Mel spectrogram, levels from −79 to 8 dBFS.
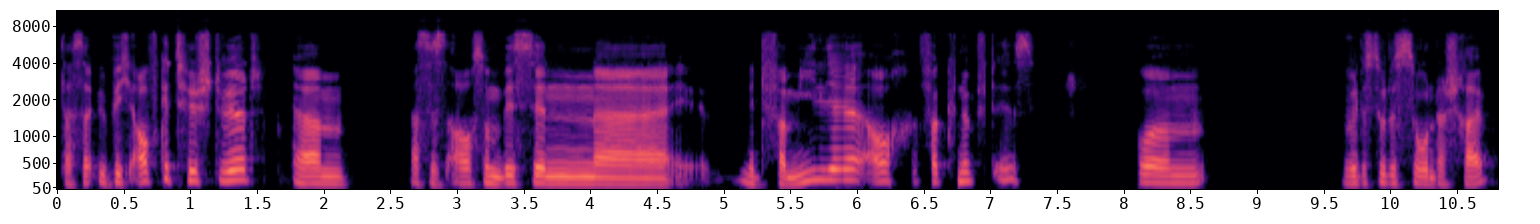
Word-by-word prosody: dass - - -7
da - - 0
üppig - - -4
aufgetischt 175 0 0
wird, 190 +3 +3 0.2
ähm, 130 -3 +2 0.5
dass - - -7
es - - -5
auch 135 -1 -1
so 140 - -3
'n 125 - +2
bisschen, 130 -2 +3
äh, 115 -2 +3 0.3
mit 135 -9 -8
Familie 190 +10 +1
auch 170 0 -1
verknüpft 165 +1 -5
ist. 195 -3 -8 0.8
Ähm 135 -1 +1 1.0
Würdest 135 +3 -5
du 150 - -1
das 140 - -4
so 130 - 0
unterschreiben? 115 - -1
135 Hz, 135 wpm, -24 LUFS, 125-165 Hz, 1.0 s, wird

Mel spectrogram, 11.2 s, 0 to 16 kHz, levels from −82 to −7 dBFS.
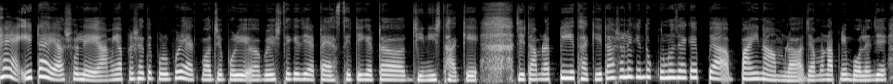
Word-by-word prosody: হ্যাঁ 335 -3 +3 0.2
এটাই 305 -1 +4
আসলেই 220 -4 0
আমি 200 +3 -5
আপনার 245 +2 -3
সাথে 255 +1 +1
পুরোপুরি 230 +5 +2
একমত। 210 -1 -3
যে 215 - +3
পরিবেশ 205 0 +2
থেকে 235 -1 +1
যে - - +4
একটা 210 +1 -3
অ্যাসথেটিক 210 +2 -2
একটা 210 +1 -1 0.4
জিনিস 195 +1 +1
থাকে। 185 -1 -1 0.6
যেটা 220 0 +2
আমরা 225 +1 -1
পেয়ে 275 -1 +5
থাকি 230 -1 -1
এটা 275 +4 -1
আসলে 315 +2 +2
কিন্তু 320 0 +2
কোনো 285 +1 +4
জায়গায় 295 0 +1
পেয়া 260 -4 +1 0.3
পাই 240 0 +2
না 230 - +2
আমরা 180 -2 -2 0.2
যেমন 195 +2 -2
আপনি 220 - -3
বলেন 190 0 0
যে 210 - +2
225 Hz, 185 wpm, -17 LUFS, 205-275 Hz, 0.6 s, পেয়ে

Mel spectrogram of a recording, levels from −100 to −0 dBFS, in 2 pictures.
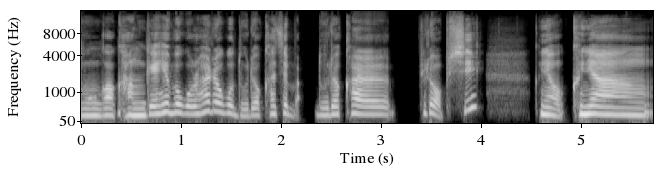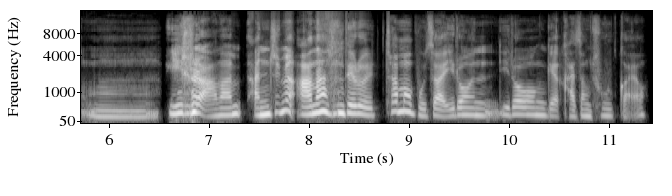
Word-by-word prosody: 뭔가 185 +1 -2
관계 195 +3 0
회복을 250 -4 -2
하려고 285 -5 -1
노력하지 190 +6 -6
마 - - -15
노력할 215 +1 -1 0.3
필요 245 -1 -5
없이 370 - -1 0.6
'그냥 200 -6 -1
그냥 210 -3 +2
음 150 -1 -11
일을 240 +3 +6
안 175 +3 +3
함 195 +3 0
안 200 +2 +4
주면 275 +6 +2
안 215 +2 +7
하는 250 -4 +6
대로 235 -3 +2
이 190 - -7
참아 290 -1 0
보자.' 180 -3 -3
이런 200 +6 -6
이런 205 -1 -5
게 175 -2 -7
가장 170 +1 -9
좋을까요? 180 +4 -13
210 Hz, 290 characters per minute, -20 LUFS, 185-235 Hz, 0.6 s, 안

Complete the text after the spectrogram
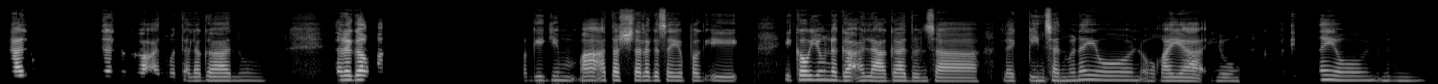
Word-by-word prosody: lalong 210 - +4 0.6
inaalagaan 200 -4 -3
mo 180 - -11
talaga 175 +1 -5 0.2
ano, 175 -1 -19 0.7
talagang 210 +1 +7
mag 195 - -5 1.4
Pagiging, 185 0 -9
ma-a-attach 195 +1 +5
talaga 190 0 0
sa'yo 180 -1 +2
'pag 180 +1 -7
i 175 -2 -6 0.5
ikaw 210 0 +4
'yong 210 0 -1
nag-aalaga 180 -2 +1
do'n 165 -1 -10
sa 160 -1 -1 0.2
like, 170 -2 -7
pinsan 175 0 +3
mo 185 - -8
na 205 - -3
'yon 195 -3 -5
o 170 - -14
kaya 170 -2 +1 0.2
'yong 160 -1 -14 0.3
kapatid - - -16
mo - - -82
na 220 - +1
'yon. 190 -1 -7
Mm. 175 0 -18
180 Hz, 130 wpm, -27 LUFS, 175-195 Hz, 1.4 s, talagang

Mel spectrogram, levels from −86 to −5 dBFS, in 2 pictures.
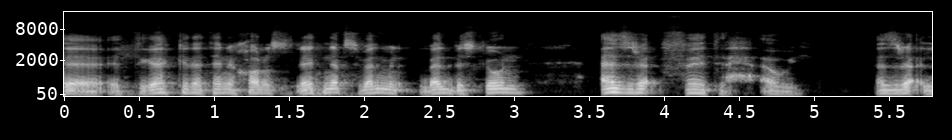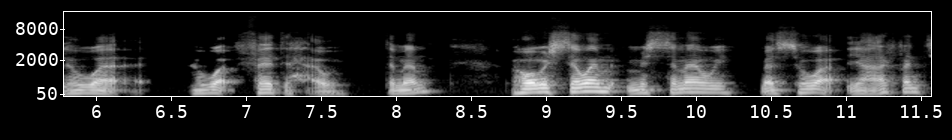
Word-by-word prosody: اتجاه 75 +7 0
كده 110 -1 -3
تاني 105 +2 -3
خالص، 95 0 -3
لقيت 100 +4 0
نفسي 115 -2 -1
بالم 105 -2 -1
بالبس 95 0 -1
لون 110 -1 +1 0.5
أزرق 115 -2 +3
فاتح 100 -2 -6
أوي، 65 - -7 0.4
أزرق 90 +3 0
اللي 80 +1 -5
هو 95 +1 +2 0.6
اللي 90 - -4
هو 100 - +3
فاتح - - -2
أوي 75 0 -3 0.3
تمام، 95 +11 0 0.5
هو 115 +3 +9
مش 125 - +3
سوامي 140 +1 +7
مش 95 +2 -3
سماوي، 115 -1 +1 0.2
بس 90 +4 0
هو 110 +1 +2
يعني 85 +1 -1
عارفة 125 - -2
أنتِ 125 -1 -6
105 Hz, 155 wpm, -24 LUFS, 90-115 Hz, 0.6 s, هو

